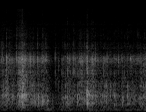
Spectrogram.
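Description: A thin plastic bag crinkling as it is handled and pulled open around a packaged waffle, in short irregular crackles.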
